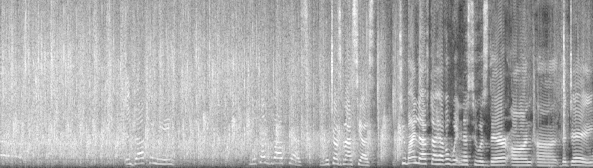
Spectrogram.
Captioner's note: applause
